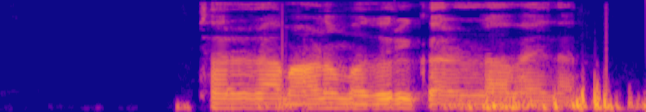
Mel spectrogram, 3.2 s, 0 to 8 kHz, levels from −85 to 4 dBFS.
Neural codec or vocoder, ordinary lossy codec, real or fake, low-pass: vocoder, 44.1 kHz, 128 mel bands every 256 samples, BigVGAN v2; AAC, 32 kbps; fake; 7.2 kHz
